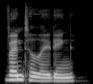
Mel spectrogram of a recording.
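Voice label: "ventilating", American English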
